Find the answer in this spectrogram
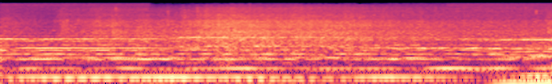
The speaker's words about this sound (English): Feel how the ripples of the ocean waves seem to come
